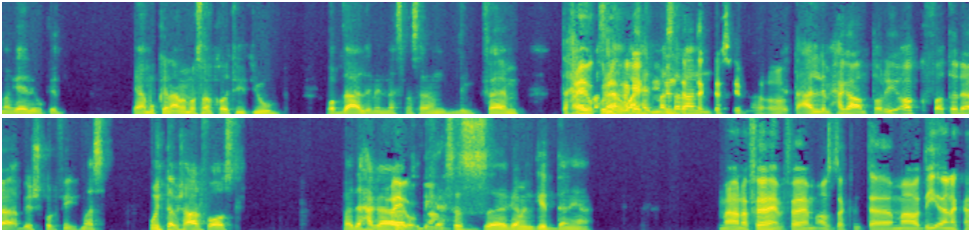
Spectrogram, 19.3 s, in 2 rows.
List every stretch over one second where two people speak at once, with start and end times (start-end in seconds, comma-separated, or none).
5.7-7.1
